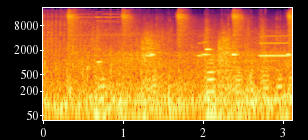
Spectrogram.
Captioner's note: drilling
